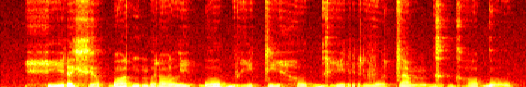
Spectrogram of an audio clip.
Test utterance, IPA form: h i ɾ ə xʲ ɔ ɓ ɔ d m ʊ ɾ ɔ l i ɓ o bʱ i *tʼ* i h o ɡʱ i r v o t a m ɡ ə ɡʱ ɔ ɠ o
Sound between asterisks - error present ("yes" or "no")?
yes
